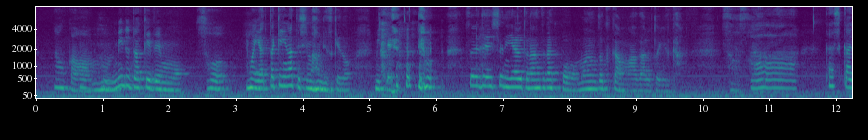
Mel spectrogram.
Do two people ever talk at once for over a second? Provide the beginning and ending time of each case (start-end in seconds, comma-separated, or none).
none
